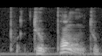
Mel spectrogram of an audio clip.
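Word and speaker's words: DuPont: 두퐁가라는 게 그렇게 어떤 경우에는 폰으로 발음되기도 합니다만 일반적으로 두퐁 이렇게 얘기를 하더라고요.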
